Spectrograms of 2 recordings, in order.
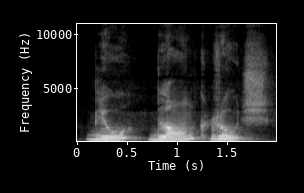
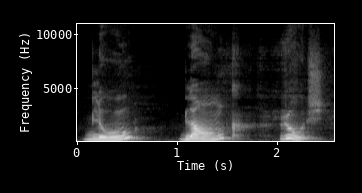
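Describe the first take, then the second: First: Said in the usual way. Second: Bleu, blanc, rouge each said alone with a pause after; slow teacher drill of Bleu, blanc, rouge with gaps; word by word with pauses. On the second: Shown as a demonstration. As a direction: space out Bleu, blanc, rouge one by one for pupils to copy. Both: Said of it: "teacher repeats French colours".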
